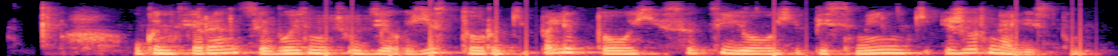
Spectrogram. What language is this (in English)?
Belarusian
